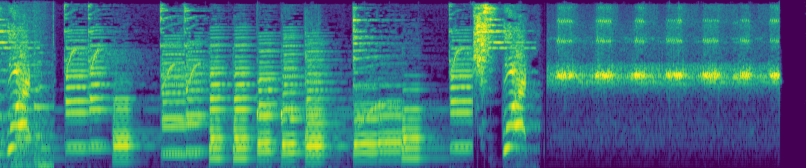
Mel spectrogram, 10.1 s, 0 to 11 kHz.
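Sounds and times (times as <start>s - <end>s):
cricket chirping: 6.8s - 9.8s.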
